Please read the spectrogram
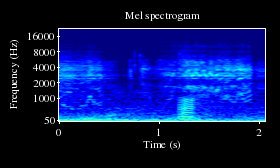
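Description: Wind rumbling on the microphone over the whir of a spinning reel being cranked on a jig retrieve.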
